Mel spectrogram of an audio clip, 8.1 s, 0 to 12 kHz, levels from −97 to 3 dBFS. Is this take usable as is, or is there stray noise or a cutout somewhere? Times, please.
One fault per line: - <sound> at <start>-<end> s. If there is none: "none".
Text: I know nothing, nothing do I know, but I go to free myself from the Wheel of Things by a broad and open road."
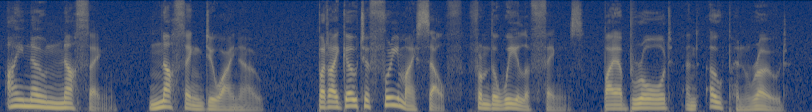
none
